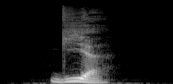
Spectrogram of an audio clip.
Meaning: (noun) greed; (proper noun) a surname
- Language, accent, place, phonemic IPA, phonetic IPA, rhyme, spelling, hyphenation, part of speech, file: German, Germany, Berlin, /ɡiːr/, [ɡiːɐ̯], -iːɐ̯, Gier, Gier, noun / proper noun, De-Gier.ogg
